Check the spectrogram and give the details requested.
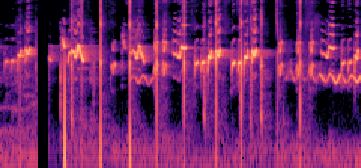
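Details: Sooty-headed bulbul in breeding condition singing lively, varied chirps and whistles with wavering lower notes. Sharp clicking sounds are scattered through the song.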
